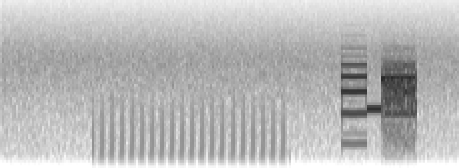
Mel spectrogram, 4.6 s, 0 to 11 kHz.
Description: Caller ID data burst, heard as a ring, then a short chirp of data, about 1200 baud.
